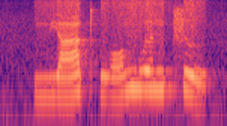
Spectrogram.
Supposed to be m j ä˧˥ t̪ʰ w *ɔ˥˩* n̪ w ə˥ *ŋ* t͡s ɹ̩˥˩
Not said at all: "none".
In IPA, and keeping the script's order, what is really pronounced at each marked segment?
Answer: ɔ˧˥, n

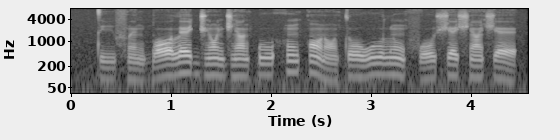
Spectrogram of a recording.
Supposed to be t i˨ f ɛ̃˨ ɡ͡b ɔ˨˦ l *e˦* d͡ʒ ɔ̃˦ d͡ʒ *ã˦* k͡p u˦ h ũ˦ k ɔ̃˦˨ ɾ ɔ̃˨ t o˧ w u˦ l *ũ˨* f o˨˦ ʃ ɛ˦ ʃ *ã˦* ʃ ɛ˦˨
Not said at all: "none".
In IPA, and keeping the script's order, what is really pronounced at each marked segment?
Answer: ɛ˦, ã˦, ũ˦˨, ã˦

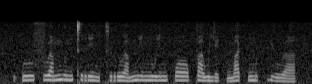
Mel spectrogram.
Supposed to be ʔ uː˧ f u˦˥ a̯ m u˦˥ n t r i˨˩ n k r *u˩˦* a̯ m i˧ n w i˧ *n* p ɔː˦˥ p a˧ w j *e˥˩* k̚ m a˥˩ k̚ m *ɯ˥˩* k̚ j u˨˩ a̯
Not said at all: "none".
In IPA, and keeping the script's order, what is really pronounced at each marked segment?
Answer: u˩˦, n, e˨˩, ɯ˦˥

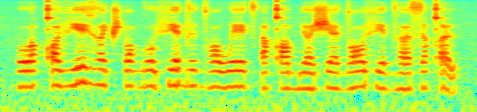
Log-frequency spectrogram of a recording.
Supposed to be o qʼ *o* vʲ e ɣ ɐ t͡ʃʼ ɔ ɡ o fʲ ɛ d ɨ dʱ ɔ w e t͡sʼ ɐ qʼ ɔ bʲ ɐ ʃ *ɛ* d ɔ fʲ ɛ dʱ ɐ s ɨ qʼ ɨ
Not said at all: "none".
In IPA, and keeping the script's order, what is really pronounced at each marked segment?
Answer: o, ɛ

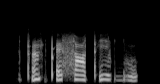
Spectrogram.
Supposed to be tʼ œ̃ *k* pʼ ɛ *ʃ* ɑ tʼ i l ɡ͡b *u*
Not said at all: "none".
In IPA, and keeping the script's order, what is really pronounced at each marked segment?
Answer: k, s, u

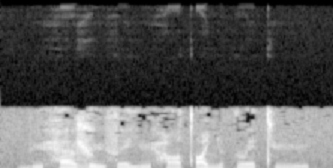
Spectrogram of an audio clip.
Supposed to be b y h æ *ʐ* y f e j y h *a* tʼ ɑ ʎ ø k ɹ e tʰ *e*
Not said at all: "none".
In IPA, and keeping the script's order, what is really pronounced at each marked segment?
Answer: ʐ, ɑ, y

